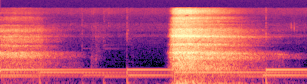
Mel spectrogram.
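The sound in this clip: A deep, breathy inhale taken during a guided meditation swells in briefly and then tapers off, set over a low, steady sustained tone.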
